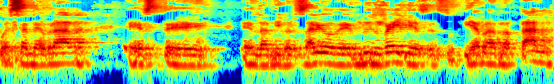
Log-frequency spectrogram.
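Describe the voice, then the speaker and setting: A man with a Mexican accent talks at a very slow pace, his pitch fairly high and his intonation monotone and flat. Audible room echo surrounds his voice. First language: Popoluca (speaking Spanish). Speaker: ethnolinguist academic panelist. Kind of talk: academic panel talk. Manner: halting, many fillers.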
